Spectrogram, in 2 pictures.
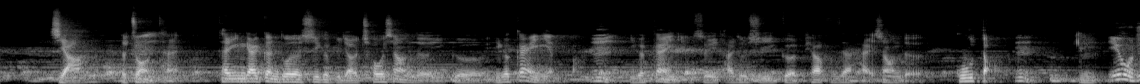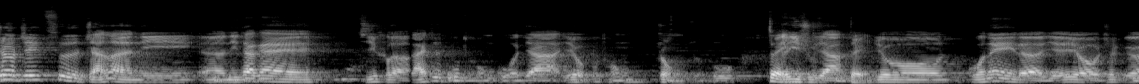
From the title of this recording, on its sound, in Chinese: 艺术家群展「迷雾幻屿 Foggy Island」现场导览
